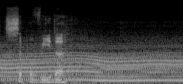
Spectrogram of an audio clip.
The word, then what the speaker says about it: Sepulveda: I pronounced that correct? Sepulveda.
